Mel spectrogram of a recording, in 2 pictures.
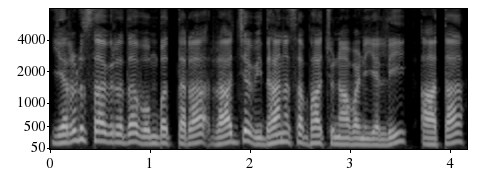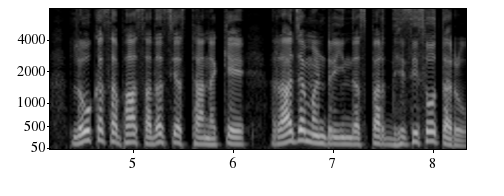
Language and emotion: Kannada, neutral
